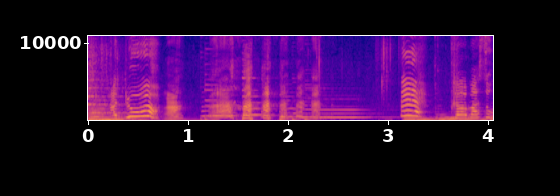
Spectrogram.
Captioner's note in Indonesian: Tertawa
